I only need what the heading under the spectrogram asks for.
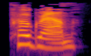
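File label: "program", US English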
